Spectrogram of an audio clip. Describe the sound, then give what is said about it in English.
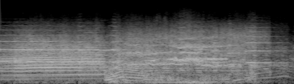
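Tyres screech as a Jaguar car skids through a left-hand bend and its back end steps out. The loud, sustained squeal wavers in pitch over the engine roar and eases off toward the end. “The Jaguar takes a left-hand bend and the back end steps out.”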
